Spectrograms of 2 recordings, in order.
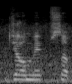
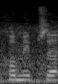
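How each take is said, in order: First: The name begins with a J sound. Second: The name begins with an H sound. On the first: This is how other people say the name. The speaker calls it wrong. "Others pronounce it Jomipsa" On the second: This follows Spanish pronunciation. The speaker calls it right. "it is actually Homipsa if you want correct Spanish pronunciation"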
